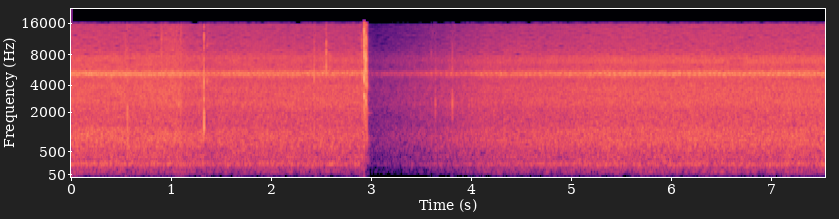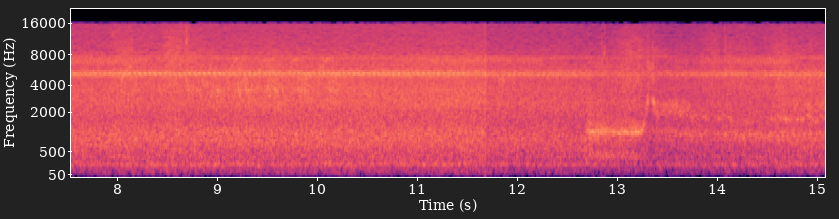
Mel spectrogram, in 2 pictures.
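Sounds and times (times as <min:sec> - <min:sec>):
high-pitched insect whine: 0:00.0 - 0:15.0
steady rushing noise: 0:10.3 - 0:15.0.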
